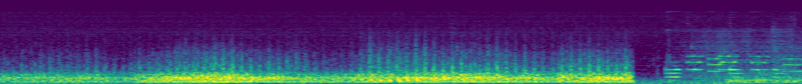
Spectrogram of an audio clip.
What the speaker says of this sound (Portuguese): os helicópteros de resgate se aproximavam do ponto de salvamento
